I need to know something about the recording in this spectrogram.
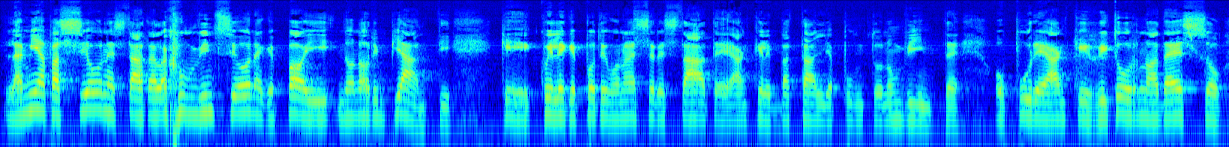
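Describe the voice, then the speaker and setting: A woman's voice: low voice, fairly even intonation, unhurried, fairly bright tone. An older woman speaking informally and passionately to others, emphatic and often seeking agreement with tag questions. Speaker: guest speaker, veteran activist. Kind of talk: impassioned informal public talk.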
